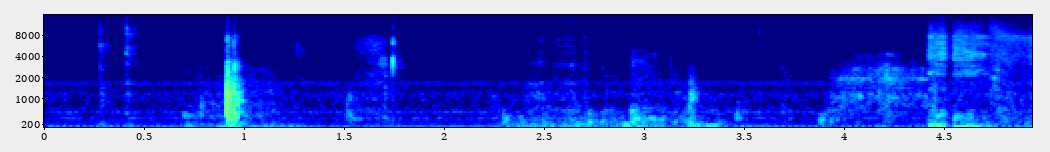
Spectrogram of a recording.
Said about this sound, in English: Sorry, just clicking the wrong button there in the wrong program.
